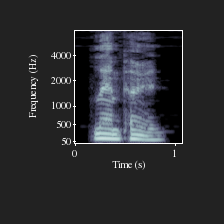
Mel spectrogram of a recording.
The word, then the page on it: lampoon: Australian English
